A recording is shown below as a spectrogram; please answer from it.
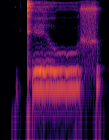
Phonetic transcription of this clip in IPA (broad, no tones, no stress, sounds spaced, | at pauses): kʼ e̤ ɦ ṳ ʃ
